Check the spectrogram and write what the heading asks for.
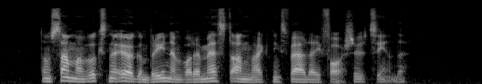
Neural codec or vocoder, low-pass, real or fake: vocoder, 44.1 kHz, 128 mel bands every 256 samples, BigVGAN v2; 14.4 kHz; fake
